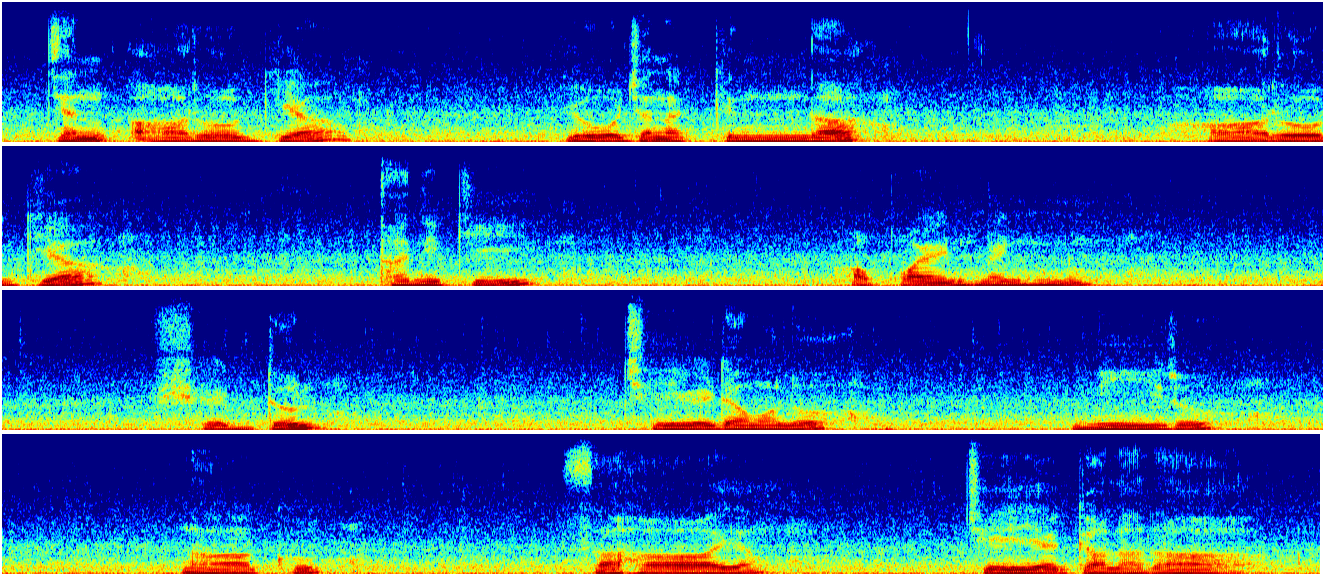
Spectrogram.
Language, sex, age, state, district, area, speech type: Telugu, male, 60+, Andhra Pradesh, Krishna, urban, read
